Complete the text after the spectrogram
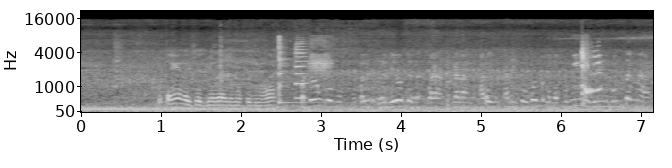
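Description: A man talks nearby in a casual way.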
